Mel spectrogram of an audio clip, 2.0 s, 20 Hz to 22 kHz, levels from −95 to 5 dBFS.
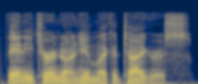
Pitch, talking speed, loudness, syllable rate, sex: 115 Hz, 210 wpm, -16 LUFS, 5.5 syllables/s, male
